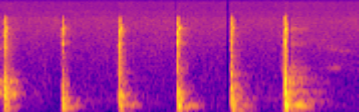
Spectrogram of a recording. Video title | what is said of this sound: AUTOLISE - mão na massa | Quando ele tiver com esse som, é que ele tá assado.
